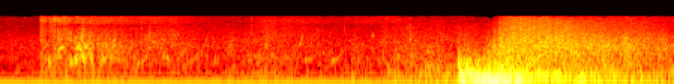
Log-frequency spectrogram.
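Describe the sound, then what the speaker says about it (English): A grenade bursts inside a hatch in Fortnite, a sudden loud low boom arriving after a quieter stretch of muffled rumbling, then a lingering roar that slowly fades. "what if I throw grenades in the hatches?"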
